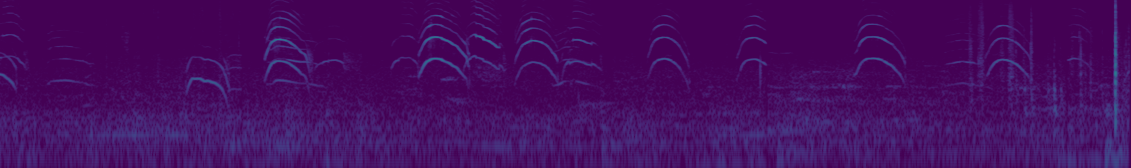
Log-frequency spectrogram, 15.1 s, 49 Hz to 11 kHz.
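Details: Rescued abandoned kitten that survived two days in -11°C snow without food or shelter meows over and over, a long run of loud, high, arched cries, some quick and clipped, others drawn out, roughly every second.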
